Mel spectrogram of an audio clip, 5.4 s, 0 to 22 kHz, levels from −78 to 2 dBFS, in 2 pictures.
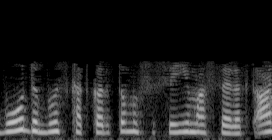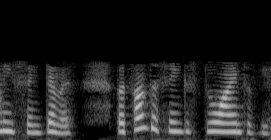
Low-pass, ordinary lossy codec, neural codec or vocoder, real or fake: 3.6 kHz; MP3, 16 kbps; codec, 16 kHz, 0.2 kbps, FocalCodec; fake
